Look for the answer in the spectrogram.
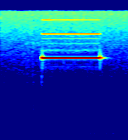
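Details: Air hockey arcade machine PCB, with a multimeter comparing pins against a known-good board: one clean high beep under a second, showing continuity, so this chip pin connects to ground.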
